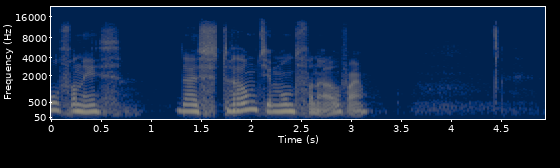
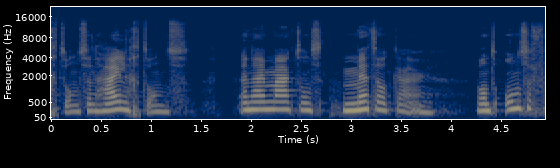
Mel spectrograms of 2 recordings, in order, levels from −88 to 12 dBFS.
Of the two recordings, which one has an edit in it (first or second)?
second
